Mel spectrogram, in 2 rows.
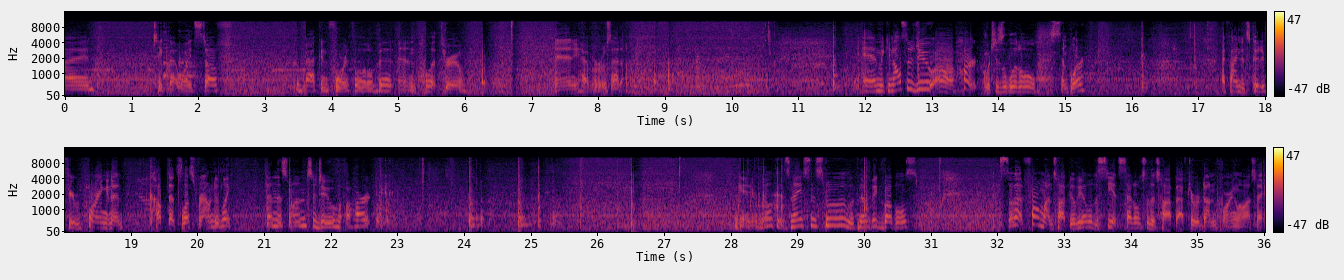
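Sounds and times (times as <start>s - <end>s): steady background hiss: 0.0s - 36.0s
steady background hum: 0.0s - 36.0s.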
